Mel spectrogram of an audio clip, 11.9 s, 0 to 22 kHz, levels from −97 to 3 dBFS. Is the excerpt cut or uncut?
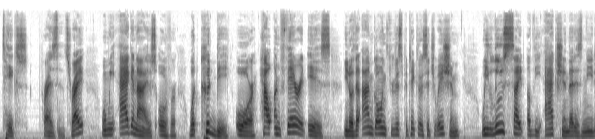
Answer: uncut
